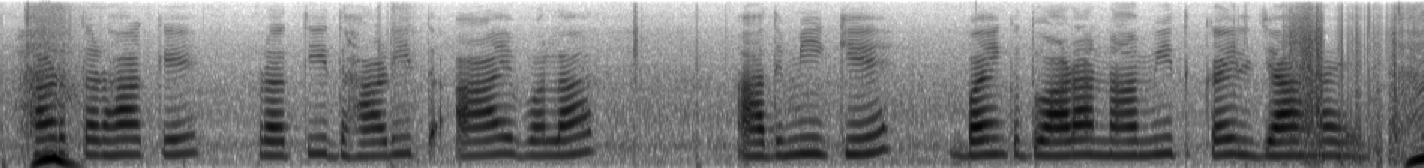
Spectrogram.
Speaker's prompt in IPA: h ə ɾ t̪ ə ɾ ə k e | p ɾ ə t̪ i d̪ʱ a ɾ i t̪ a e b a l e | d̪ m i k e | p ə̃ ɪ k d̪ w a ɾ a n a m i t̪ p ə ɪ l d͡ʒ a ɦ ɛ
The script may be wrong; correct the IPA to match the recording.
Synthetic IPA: h ə ɾ t̪ ə ɾ ə k e | p ɾ ə t̪ i d̪ʱ a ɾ i t̪ a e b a l a | d̪ m i k e | b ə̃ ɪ k d̪ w a ɾ a n a m i t̪ k ə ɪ l d͡ʒ a ɦ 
